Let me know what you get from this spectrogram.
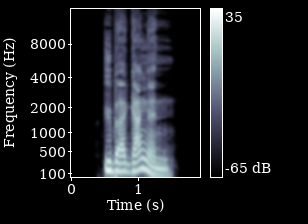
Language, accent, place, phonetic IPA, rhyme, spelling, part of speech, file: German, Germany, Berlin, [yːbɐˈɡaŋən], -aŋən, übergangen, verb, De-übergangen.ogg
- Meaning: past participle of übergehen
